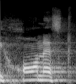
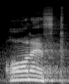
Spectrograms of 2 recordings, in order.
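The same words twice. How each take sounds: First: हॉनेस्ट with a clear breathy h at the start; wrong h sound. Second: ऑनेस्ट said with no h, opening straight on the vowel; silent h, correct. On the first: Teacher showing students the wrong way, हॉनेस्ट with h. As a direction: sound out हॉनेस्ट with the h, as the mistake to avoid. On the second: Teacher showing students the right way, ऑनेस्ट without h. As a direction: say ऑनेस्ट as "onest", the h left silent. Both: Shown as a demonstration. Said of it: "ना कि हॉनेस्ट पढ़ते हैं".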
